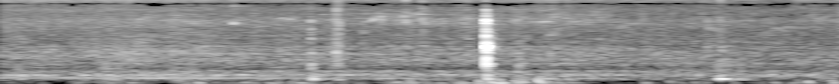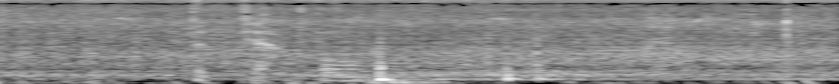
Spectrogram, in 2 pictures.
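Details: Buzzing bees at a honey harvest produce a low drone that wavers in and out, mixed with irregular thumps and clicks from work on the hive.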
